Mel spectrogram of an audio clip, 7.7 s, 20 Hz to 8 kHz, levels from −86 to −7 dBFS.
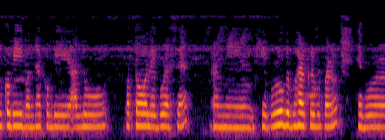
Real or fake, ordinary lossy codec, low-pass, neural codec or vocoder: real; MP3, 24 kbps; 7.2 kHz; none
